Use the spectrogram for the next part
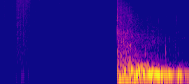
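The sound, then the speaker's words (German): A hissing, crackling fuse burns steadily for about two seconds, then a loud, rumbling explosion bursts in with deep low-end boom and debris noise, a generic explosion sound from the video game Minecraft. “Es brennt was und explodiert dann.”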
